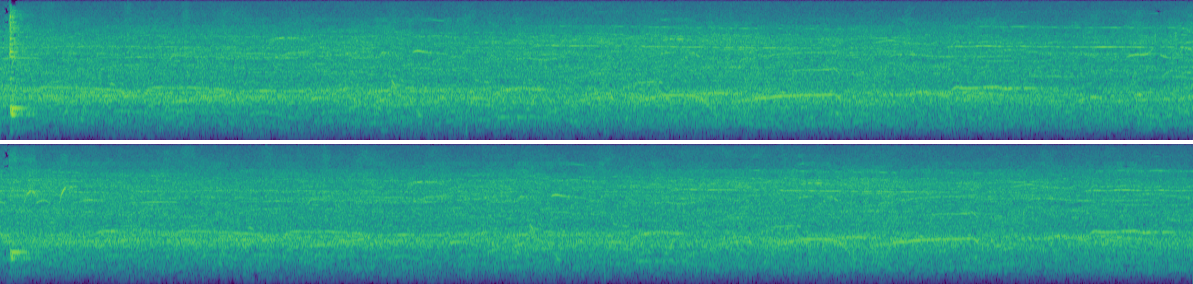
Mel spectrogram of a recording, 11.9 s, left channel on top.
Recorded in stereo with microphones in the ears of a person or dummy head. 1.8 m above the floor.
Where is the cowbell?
60° left (ahead or behind), 1.4 m.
